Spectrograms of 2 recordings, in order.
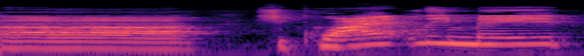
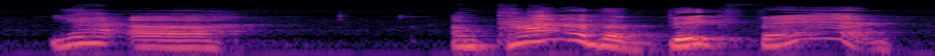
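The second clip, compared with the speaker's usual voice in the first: acted bashful, slightly embarrassed, slow sheepish delivery; 4 dB quieter than usual. Retelling his answer about sharing their videos: imitating a sheepish reply. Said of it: "kinda gets a little sheepish".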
